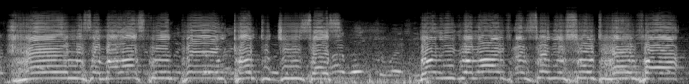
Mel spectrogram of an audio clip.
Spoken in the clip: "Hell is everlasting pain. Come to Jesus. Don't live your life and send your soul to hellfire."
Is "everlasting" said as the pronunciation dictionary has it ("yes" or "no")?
no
